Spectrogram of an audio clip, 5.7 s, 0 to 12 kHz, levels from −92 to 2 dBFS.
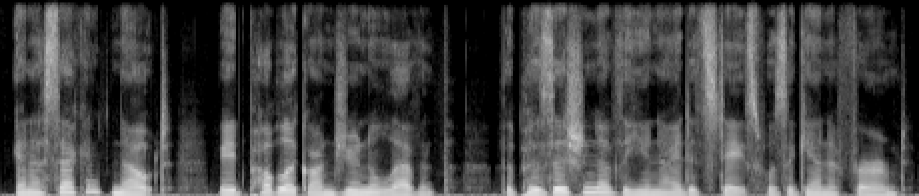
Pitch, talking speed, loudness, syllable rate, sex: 220 Hz, 190 wpm, -18 LUFS, 6.1 syllables/s, female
